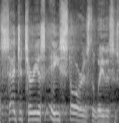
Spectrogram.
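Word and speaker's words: Sagittarius A*: the heart of the Milky Way it's called Sagittarius a star as the way this is pronounced and by applying this equation to those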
